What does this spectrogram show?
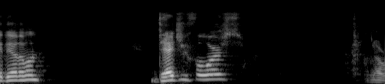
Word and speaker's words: Degerfors: Degerfors.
